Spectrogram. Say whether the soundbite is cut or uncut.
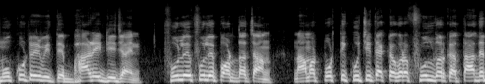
uncut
